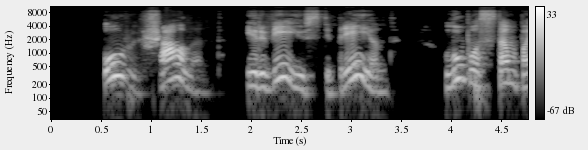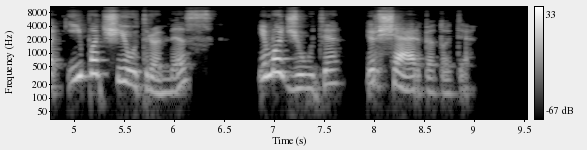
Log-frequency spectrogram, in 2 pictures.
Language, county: Lithuanian, Panevėžys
